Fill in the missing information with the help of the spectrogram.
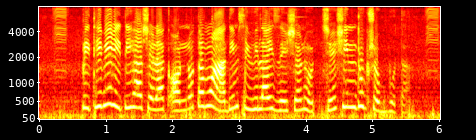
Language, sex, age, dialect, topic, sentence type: Bengali, female, <18, Standard Colloquial, agriculture, statement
